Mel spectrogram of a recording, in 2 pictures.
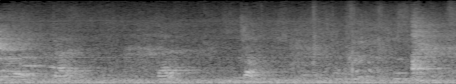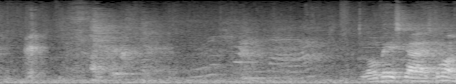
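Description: A man speaks to children nearby.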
